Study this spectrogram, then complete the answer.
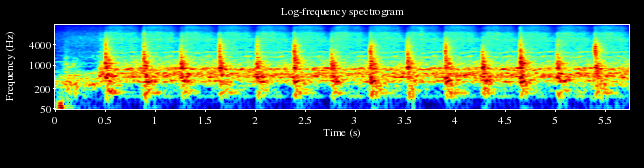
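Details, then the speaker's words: Horizon 7.0AT treadmill running at 6 mph: even footfalls about 80 a minute over faint steady motor hum, no grinding, slapping or squeal; running normally. "So I'll start up again here, and I'll let you have a listen at different speeds. So I'll dial it up to 3. And then I'll bump it up to 6 miles per hour."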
